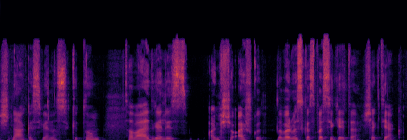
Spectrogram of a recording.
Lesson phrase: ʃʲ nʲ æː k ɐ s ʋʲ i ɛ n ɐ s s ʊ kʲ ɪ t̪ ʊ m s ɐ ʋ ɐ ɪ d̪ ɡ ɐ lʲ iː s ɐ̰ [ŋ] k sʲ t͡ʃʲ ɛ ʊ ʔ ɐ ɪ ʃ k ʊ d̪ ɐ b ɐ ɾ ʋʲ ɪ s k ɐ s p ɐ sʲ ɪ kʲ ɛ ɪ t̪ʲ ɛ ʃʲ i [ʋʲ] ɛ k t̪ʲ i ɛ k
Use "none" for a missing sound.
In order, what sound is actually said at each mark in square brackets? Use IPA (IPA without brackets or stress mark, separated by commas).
ŋ, none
